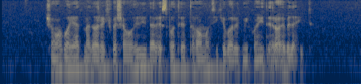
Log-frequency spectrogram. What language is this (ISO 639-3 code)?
fas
